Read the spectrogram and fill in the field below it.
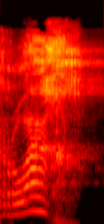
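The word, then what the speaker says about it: רוח: Se pronuncia roaj.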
